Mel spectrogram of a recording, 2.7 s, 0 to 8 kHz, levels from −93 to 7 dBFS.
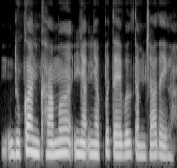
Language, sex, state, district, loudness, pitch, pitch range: Wancho, female, Arunachal Pradesh, Longding, -17 LUFS, 165 Hz, 155-175 Hz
